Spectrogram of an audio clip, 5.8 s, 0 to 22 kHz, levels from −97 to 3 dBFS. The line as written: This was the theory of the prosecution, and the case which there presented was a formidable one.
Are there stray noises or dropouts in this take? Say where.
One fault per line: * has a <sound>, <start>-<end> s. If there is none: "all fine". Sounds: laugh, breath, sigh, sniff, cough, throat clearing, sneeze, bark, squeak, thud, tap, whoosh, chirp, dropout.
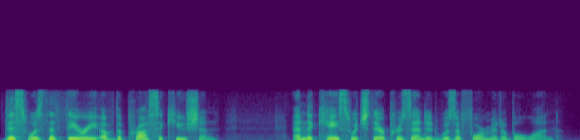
all fine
